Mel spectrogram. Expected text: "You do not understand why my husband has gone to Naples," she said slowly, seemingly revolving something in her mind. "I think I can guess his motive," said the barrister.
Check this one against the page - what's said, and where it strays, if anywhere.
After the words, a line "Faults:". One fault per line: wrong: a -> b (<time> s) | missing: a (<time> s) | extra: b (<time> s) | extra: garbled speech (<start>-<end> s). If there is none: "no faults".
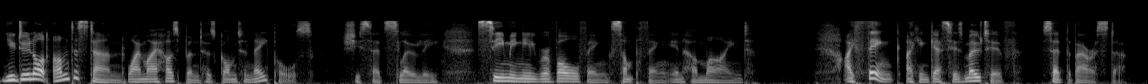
"You do not understand why my husband has gone to Naples," she said slowly, seemingly revolving something in her mind. "I think I can guess his motive," said the barrister.
Faults:
no faults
